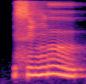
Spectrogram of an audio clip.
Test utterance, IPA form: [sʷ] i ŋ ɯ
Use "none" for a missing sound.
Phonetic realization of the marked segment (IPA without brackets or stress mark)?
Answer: s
